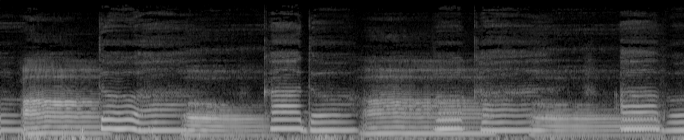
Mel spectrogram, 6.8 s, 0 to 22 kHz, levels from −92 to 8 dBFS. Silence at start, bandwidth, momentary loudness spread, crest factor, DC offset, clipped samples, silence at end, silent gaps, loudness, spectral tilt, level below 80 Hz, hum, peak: 0 s; 16.5 kHz; 6 LU; 14 dB; under 0.1%; under 0.1%; 0 s; none; -29 LUFS; -8 dB/octave; -44 dBFS; none; -14 dBFS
